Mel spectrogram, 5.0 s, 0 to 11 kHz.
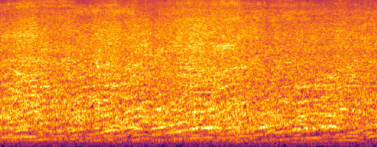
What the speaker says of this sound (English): because you've got 5 or 6 cars running together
